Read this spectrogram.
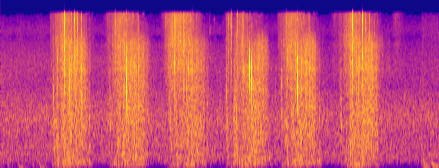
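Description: A large creature munches and tears at leafy plants in loud bursts.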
